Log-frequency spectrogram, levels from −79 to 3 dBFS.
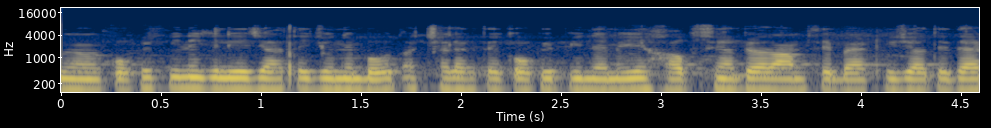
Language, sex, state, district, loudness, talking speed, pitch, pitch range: Hindi, male, Haryana, Rohtak, -17 LUFS, 220 wpm, 135 Hz, 135-140 Hz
